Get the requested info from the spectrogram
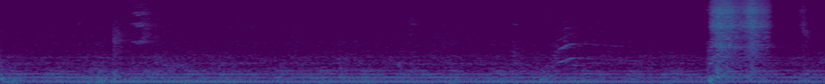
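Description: Orange domestic cat giving a faint, short meow about four seconds in, followed near the end by a louder, breathy hissing burst of about half a second.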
